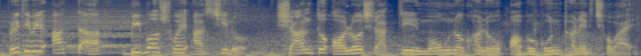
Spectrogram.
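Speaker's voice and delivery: ordinary delivery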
